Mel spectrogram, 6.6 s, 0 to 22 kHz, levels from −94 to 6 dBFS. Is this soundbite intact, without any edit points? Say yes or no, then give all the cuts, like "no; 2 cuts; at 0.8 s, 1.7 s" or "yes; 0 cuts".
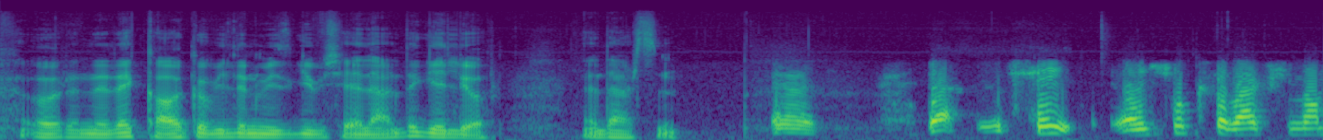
yes; 0 cuts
